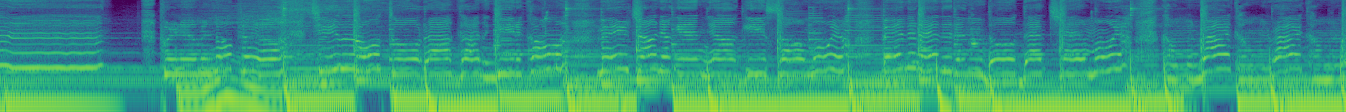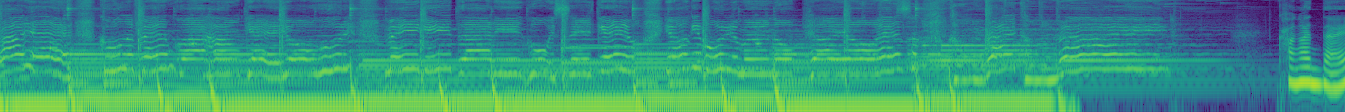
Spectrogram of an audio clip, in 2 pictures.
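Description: A loud, upbeat pop song plays throughout with a steady beat, punchy bass and sung vocals, briefly cutting out at a few moments before fading near the end.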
